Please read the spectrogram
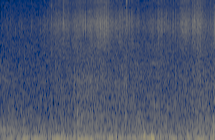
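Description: Faint room noise with light scuffing of shoes on a parquet floor as a dancer steps, and one soft tap about one and a half seconds in.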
